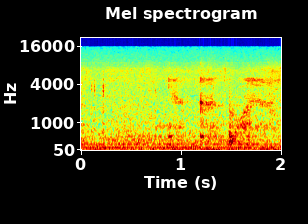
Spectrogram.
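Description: A faint, soft whispered voice, over a low steady hum.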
